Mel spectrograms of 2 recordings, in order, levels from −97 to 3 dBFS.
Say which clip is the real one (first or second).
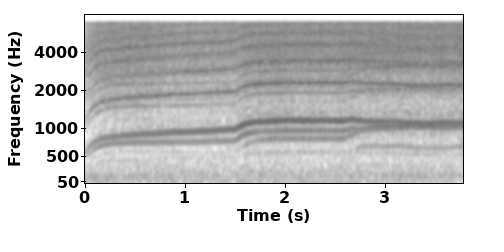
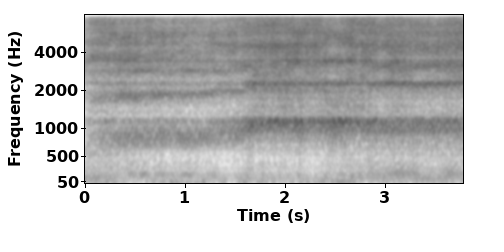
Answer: first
